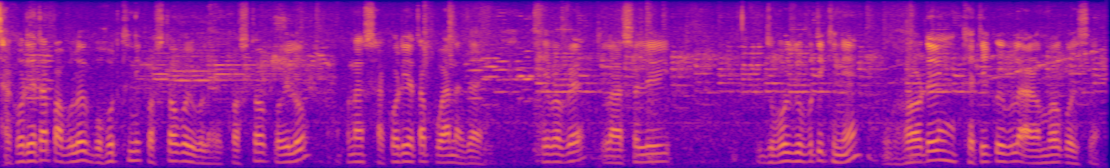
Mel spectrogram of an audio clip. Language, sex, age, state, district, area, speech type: Assamese, male, 45-60, Assam, Golaghat, rural, spontaneous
